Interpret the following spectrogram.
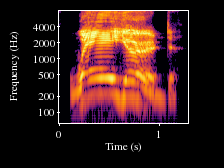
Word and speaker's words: weird: in hand near-yard what where yard two syllables mr forrest used to tell the boys to pronounce it that way didn't go over well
